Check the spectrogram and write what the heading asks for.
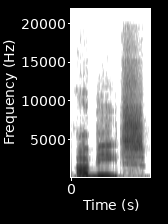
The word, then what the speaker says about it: a'pizza: and it's that's how it's spelled and it's pronounced abids from a completely biased perspective I would say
